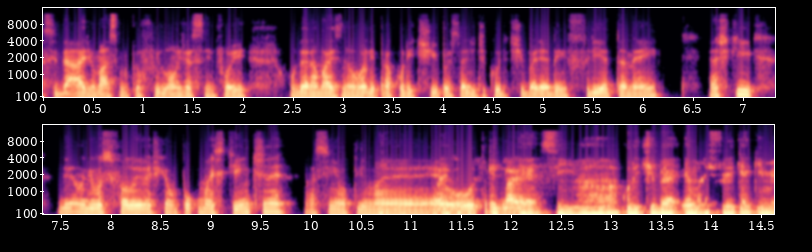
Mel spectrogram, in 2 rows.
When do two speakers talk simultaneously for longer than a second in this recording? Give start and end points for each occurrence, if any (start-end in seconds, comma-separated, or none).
10.7-11.9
